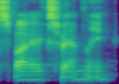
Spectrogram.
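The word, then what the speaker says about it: Spy × Family: amount of, uh, well, I call it Spyx family and I think normally people don't pronounce the X, but I I I would I do like to pronounce the X.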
